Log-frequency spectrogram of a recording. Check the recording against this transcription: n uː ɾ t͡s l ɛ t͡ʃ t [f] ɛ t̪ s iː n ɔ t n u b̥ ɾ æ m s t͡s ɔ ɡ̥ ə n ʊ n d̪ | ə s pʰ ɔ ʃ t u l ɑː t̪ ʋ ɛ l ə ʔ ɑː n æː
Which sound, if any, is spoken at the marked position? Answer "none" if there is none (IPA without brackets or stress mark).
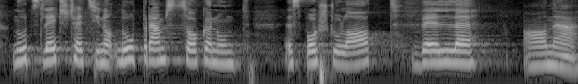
h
